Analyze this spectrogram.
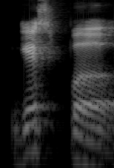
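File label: "gesper", Malay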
